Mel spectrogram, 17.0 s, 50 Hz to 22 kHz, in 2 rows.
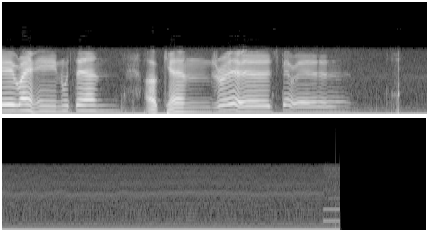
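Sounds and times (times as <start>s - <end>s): mains hum with faint hiss: 0.0s - 15.3s.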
